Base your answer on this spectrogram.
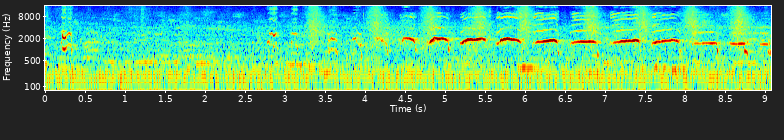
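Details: Half-breed dog at a pet shop, Inu no Ie Tenpaku branch: after a quiet start, a run of thin arched whines repeats roughly twice a second, each rising then falling, over a low constant indoor hum.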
